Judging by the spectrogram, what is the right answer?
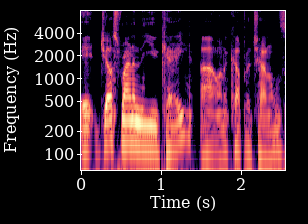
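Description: A man is speaking. His voice has vocal fry. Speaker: voiceover artist. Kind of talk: casual chat.

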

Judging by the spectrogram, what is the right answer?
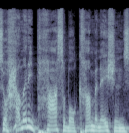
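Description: A man's medium-pitched voice carries vocal fry. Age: 50s. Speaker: financial advisor and podcast host. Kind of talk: casual interview.

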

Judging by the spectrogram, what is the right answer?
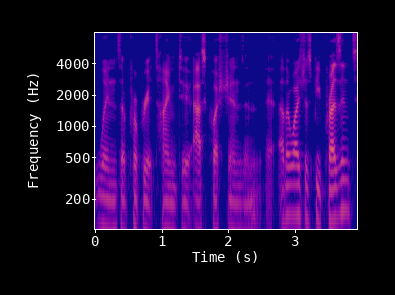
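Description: A man with a plain, everyday voice and an American accent speaks at a fairly low pitch and moderate pace, with ordinary pitch variation, on a very clean recording with a silent background. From Southern California, Palm Springs area. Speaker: OB/GYN resident physician. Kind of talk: interview conversation.

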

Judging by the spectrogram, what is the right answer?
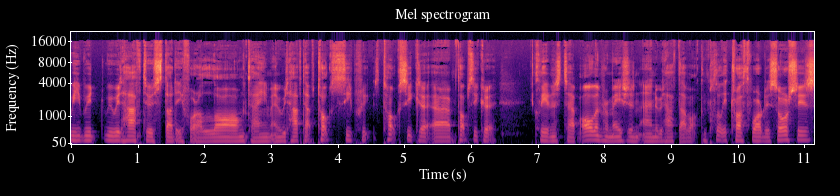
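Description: Recorded very cleanly against a silent background, a man talks at a moderate pace in a fairly low pitch with monotone, flat intonation. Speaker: podcast host. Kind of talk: solo monologue. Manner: rambling, hesitant.

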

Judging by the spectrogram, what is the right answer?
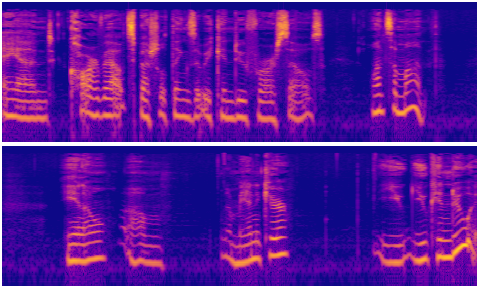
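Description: At a moderate pace, a woman speaks in a medium pitch with a dark, mellow tone and a somewhat breathy quality. The sound is dry and close with no echo, and her pauses are long and frequent. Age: 50s. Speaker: youth development nonprofit leader. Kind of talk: interview. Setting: San Francisco.

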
